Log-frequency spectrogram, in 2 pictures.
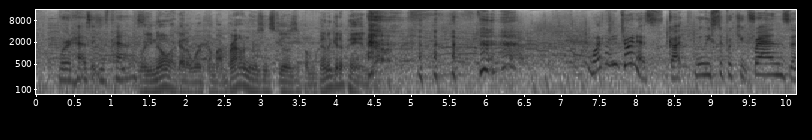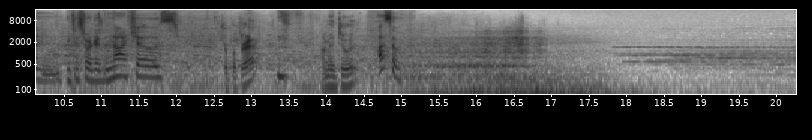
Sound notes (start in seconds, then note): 4.4 laughing; 14.8 metallic whirl; 18.1 sensual music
